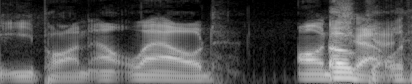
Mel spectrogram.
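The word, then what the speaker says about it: Ippon: else as long as epon is involved in in some way i wonder if we're even pronouncing that correctly i-p-p-o-n yeah we got it right who cares anonymous words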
